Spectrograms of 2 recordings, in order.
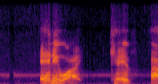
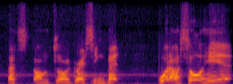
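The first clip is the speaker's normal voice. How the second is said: ordinary delivery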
